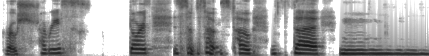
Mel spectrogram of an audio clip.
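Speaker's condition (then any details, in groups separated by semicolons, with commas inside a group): Stuttering; stutter since childhood, more severe when younger, quiet child avoiding speaking, NSA workshop in Fort Lauderdale; still stutters, no problems communicating at work, growing confidence; more comfortable the more people spoken to, sound repetitions; repeated words, prolonged sounds, blocks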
